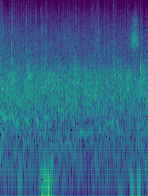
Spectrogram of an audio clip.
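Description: A large audience claps steadily, a dense, even wash of applause that holds at the same strong level from start to finish with no clear pauses.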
